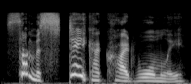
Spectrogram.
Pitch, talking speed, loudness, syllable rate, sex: 200 Hz, 155 wpm, -18 LUFS, 4.4 syllables/s, female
